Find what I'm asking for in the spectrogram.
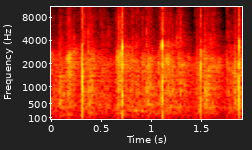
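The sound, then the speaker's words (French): A church audience claps along at a French-speaking service, giving five even, evenly spaced claps in a steady rhythm. The claps sound fairly loud but subdued, over a soft murmur. “Vos acclamations ressemblent aux acclamations des gens fatigués.”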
